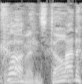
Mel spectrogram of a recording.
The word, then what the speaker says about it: Cummins: That's a Dan Cook. Or Dan Cook? It's Dan Cummins.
